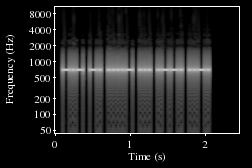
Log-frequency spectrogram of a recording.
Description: Morse code, heard as a keyed tone, about 40 wpm, 700 Hz. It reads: KN4SPF
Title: USA Call Signs Repeated 3x 40wpm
